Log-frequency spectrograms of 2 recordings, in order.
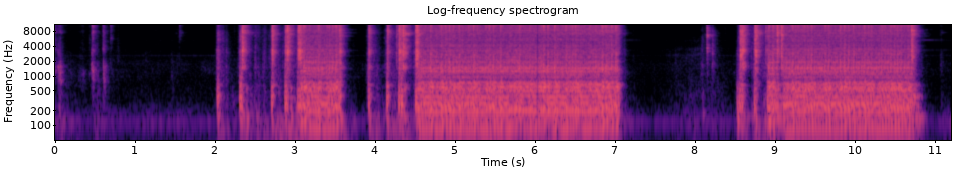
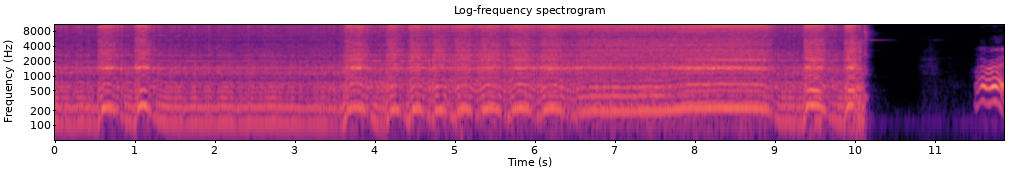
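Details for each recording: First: Used nitro RC truck engine, fuel being run out of the line, carb likely still has some junk in it: short bursts of high raspy buzzing that catch and cut out cleanly, revving evenly; sounds fine, though idle could be a little lower. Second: Small nitro RC engine on a newly bought truck, carburetor recently freed up: buzzing high and rising in surges, then holding a fairly fast idle; idle set a touch high, carb needs running in.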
